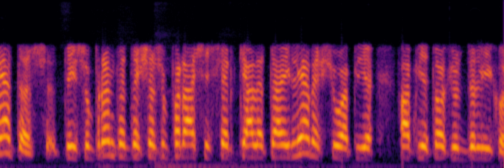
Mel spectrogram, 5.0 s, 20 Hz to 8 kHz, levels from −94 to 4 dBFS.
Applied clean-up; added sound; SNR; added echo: none; none; none; none.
